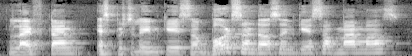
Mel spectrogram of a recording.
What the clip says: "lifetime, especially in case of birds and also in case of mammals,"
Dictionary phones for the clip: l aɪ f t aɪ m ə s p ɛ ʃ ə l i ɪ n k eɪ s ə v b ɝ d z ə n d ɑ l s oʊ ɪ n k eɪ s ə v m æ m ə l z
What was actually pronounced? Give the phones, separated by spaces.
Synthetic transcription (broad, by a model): l aɪ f t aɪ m ə s p ɛ ʃ ə l i ɪ n k eɪ s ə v b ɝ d s ə n d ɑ s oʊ ɪ n k eɪ s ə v m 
